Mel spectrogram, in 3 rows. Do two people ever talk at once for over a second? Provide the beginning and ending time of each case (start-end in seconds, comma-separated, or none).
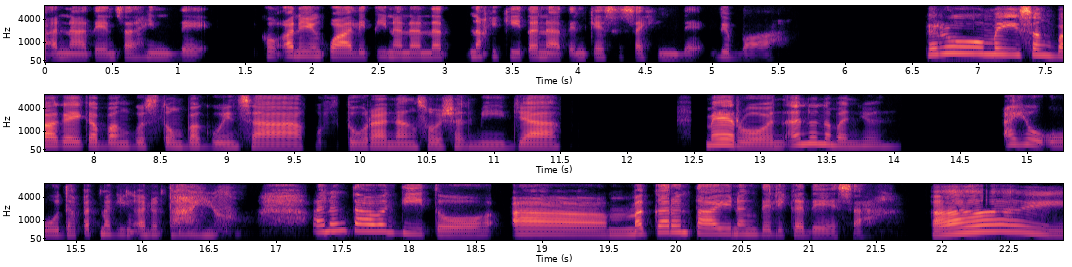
none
